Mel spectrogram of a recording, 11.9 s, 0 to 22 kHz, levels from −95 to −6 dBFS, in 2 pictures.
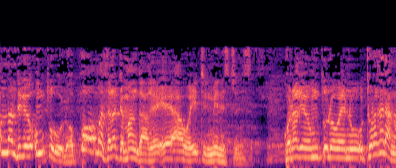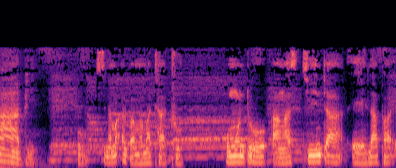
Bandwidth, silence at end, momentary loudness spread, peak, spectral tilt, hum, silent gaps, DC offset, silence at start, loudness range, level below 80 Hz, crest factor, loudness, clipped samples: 8 kHz; 0 s; 16 LU; -10 dBFS; -4.5 dB/octave; none; none; under 0.1%; 0 s; 7 LU; -52 dBFS; 12 dB; -22 LUFS; under 0.1%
